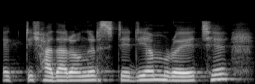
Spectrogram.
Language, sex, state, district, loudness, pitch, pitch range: Bengali, female, Tripura, West Tripura, -16 LUFS, 195 Hz, 190-205 Hz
